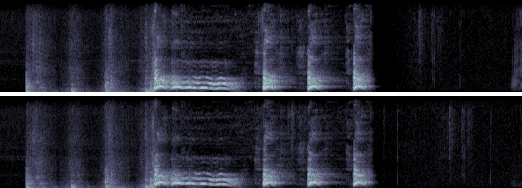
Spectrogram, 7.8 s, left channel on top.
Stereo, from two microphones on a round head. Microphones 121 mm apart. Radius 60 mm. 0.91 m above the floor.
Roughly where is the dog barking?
Left.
